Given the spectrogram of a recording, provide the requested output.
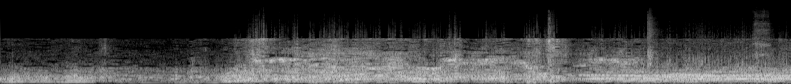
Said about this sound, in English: Yeah, just like in Ferris Bueller. Wow. When they take the car out around Chicago. Here's the actual tape from the glove box of the burnouts that the guy captured on tape.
